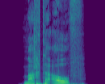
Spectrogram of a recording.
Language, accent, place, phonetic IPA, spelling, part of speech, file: German, Germany, Berlin, [ˌmaxtə ˈaʊ̯f], machte auf, verb, De-machte auf.ogg
- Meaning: inflection of aufmachen: 1. first/third-person singular preterite 2. first/third-person singular subjunctive II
